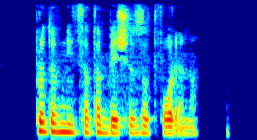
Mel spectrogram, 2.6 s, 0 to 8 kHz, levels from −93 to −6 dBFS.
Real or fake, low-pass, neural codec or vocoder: real; 7.2 kHz; none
